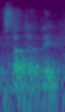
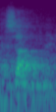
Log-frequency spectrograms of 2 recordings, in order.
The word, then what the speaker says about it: suddenly: therefore or suddenly suddenly nasal release in that d we don't say suddenly we say suddenly suddenly suddenly suddenly and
